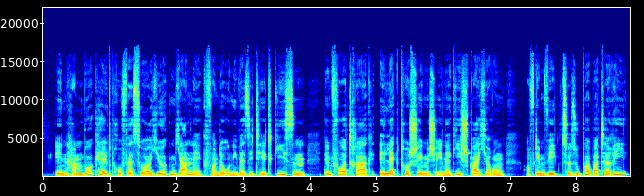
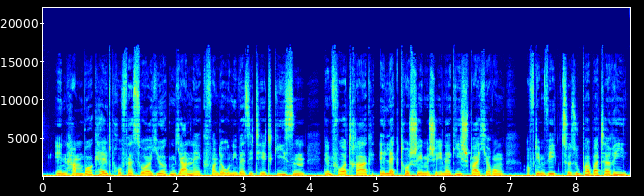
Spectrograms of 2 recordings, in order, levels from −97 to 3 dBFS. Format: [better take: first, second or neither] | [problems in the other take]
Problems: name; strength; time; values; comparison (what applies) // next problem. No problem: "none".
first | low rumble; faint; throughout; 20 dB below the speech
